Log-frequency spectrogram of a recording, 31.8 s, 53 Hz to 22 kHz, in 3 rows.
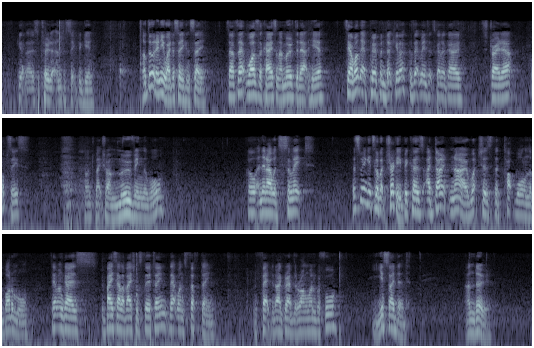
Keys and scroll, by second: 2.8 F2, 10.9 super+z, 20.6 Tab, 23.9 Tab, 26.1 Escape, 27.9 F3, 29.5 super+z, 30.9 super+Escape.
